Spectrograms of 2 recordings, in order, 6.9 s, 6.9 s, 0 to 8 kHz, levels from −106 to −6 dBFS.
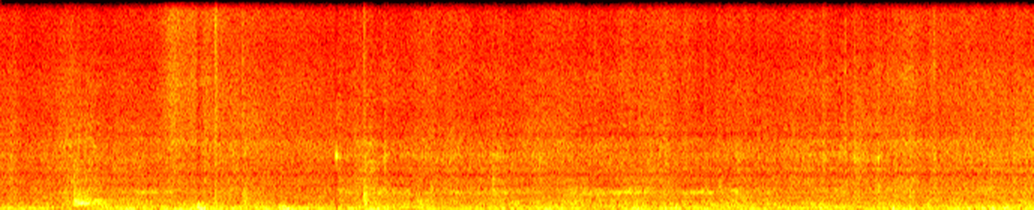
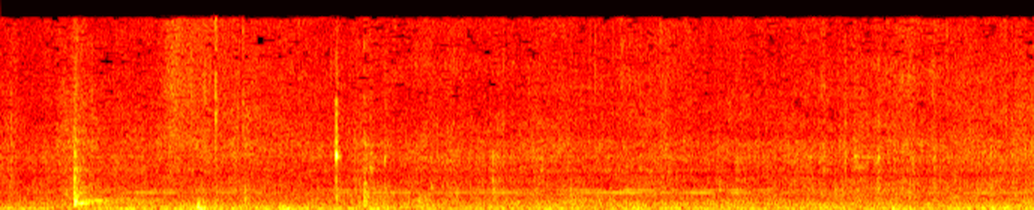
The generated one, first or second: first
